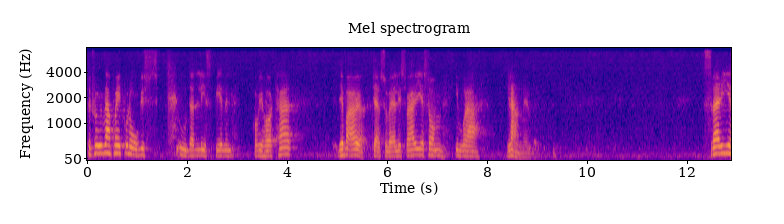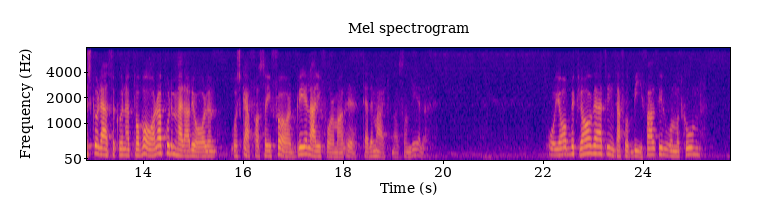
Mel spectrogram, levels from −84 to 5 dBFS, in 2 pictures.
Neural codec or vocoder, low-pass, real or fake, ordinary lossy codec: codec, 24 kHz, 0.9 kbps, WavTokenizer, medium speech release version 2; 7.2 kHz; fake; none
